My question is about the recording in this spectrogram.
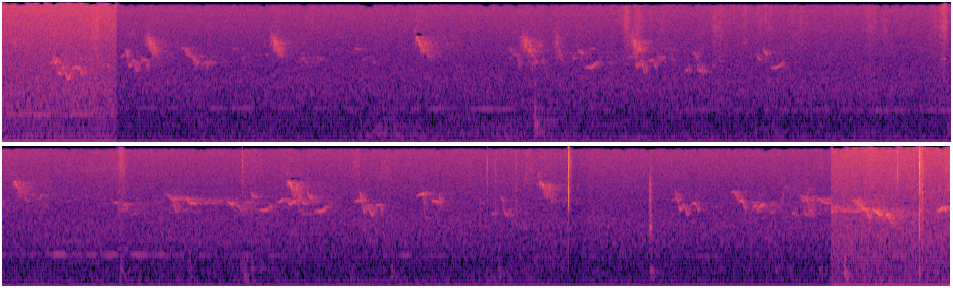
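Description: Wild birds chirping in the background, with many short, high calls scattered throughout over a low outdoor hiss. There is one sharp click late on.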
